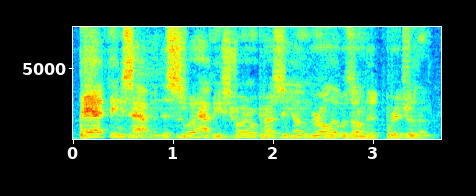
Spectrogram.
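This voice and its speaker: A man's voice: medium pitch, fast talker. A middle-aged man doing a brash, rambling, self-mocking stand-up comedy set. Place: live comedy show venue. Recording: roomy live venue, distant mic, loud noise.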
